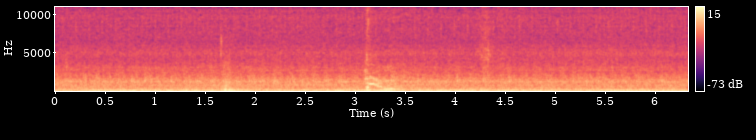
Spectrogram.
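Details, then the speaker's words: 1991 Chrysler LeBaron convertible, fuel-injected, cold start after nearly 7 months sitting through a Minnesota winter on a new battery: steady low idle settling right after starting, a few light clicks, no knocks or misses; sounds healthy. "oh that was easy enough but i love fuel injection let the electric fuel pump get some gas up there"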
